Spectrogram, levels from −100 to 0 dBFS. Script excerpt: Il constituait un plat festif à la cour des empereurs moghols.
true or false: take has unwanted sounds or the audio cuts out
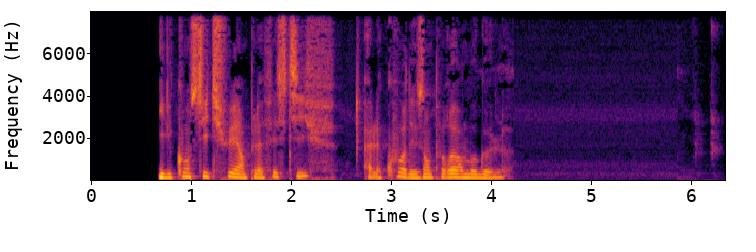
false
